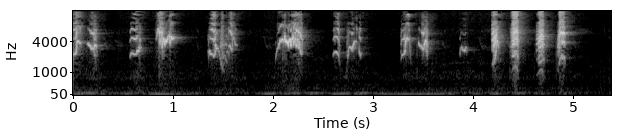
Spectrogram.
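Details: Post-moult (trotol) long-tailed shrike singing, used as a lure to set other shrikes singing: busy high chirps, squeaky twitters and short buzzy bursts, ending in four quick sharp notes, with low background hum.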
